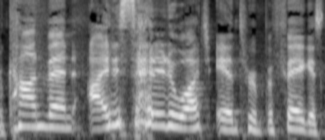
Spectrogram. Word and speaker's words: Anthropophagus: It's got like an extra syllable in there that I tend to leave out. Anthropophagus? – Because it's pop and then haggis.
